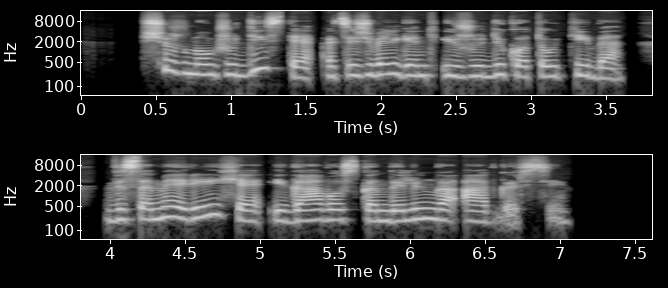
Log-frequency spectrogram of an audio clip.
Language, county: Lithuanian, Alytus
